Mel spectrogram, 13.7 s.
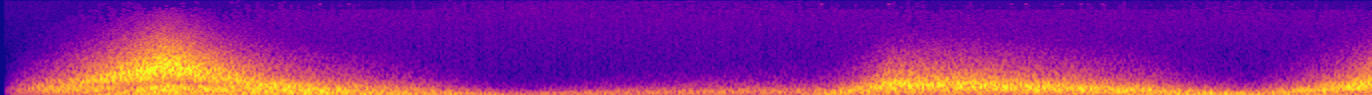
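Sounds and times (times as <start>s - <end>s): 
low-frequency space wind ambience: 0.1s - 13.7s.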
